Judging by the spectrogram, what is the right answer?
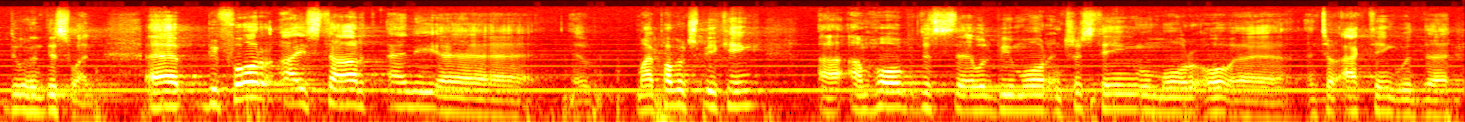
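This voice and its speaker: A man from Kuwait with a Gulf Arabic accent, a native Arabic speaker, giving an animated, informal interactive lecture to students and often checking in with them. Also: a little high. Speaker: public speaking workshop lecturer. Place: echoey event hall. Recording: echoey hall, music in the background.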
